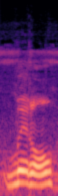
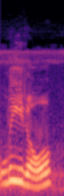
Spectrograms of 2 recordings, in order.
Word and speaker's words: Lidl: or lethal or lidl yes it is pronounced little not lethal in the us as much as people think it's lethal it's not because they have overhead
